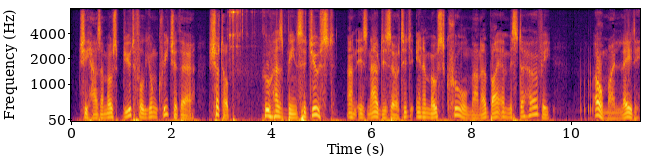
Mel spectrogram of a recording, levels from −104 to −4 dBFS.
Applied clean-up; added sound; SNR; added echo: none; Keys jangling; 7 dB; none.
